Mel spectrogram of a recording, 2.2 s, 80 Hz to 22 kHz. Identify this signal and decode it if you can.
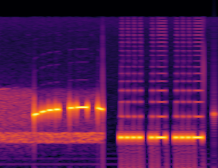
Morse code, heard as a keyed tone, about 40 wpm, 750 Hz. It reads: HAV
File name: CW / HA3OU RHOBCW REC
